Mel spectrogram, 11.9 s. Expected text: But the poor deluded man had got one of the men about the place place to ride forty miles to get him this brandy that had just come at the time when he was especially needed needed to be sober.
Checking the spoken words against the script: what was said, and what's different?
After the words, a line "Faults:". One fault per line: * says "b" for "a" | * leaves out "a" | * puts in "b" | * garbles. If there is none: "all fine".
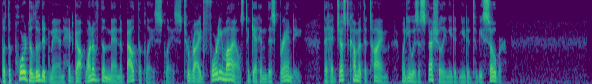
But the poor deluded man had got one of the men about the place place to ride forty miles to get him this brandy that had just come at the time when he was especially needed needed to be sober.
Faults:
all fine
